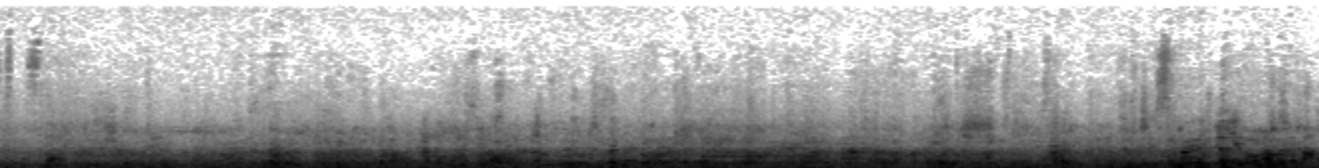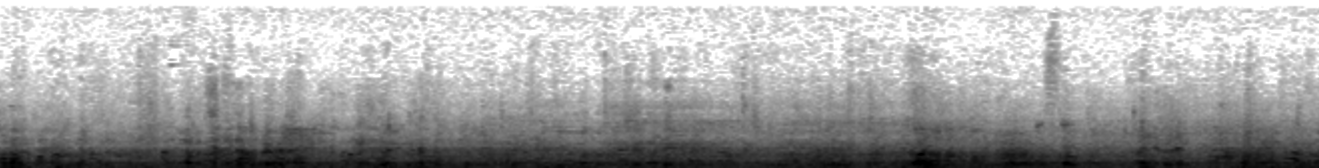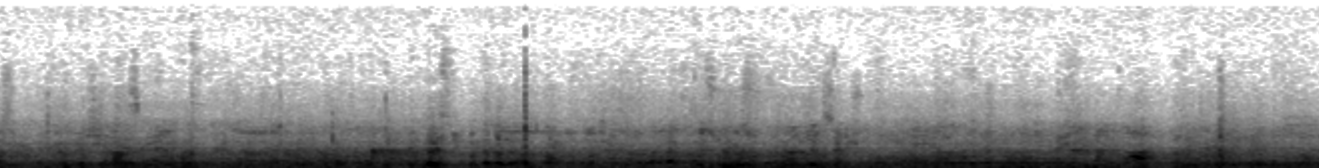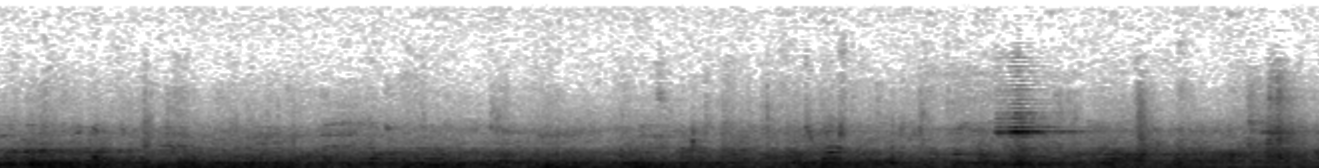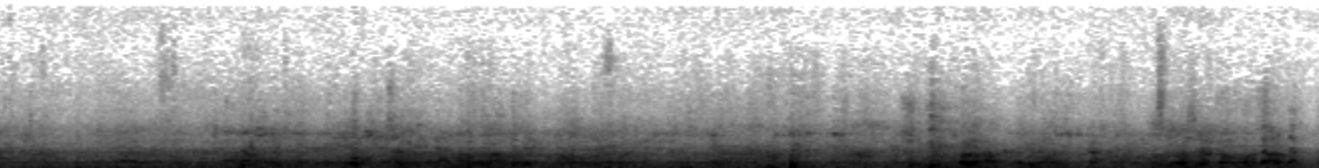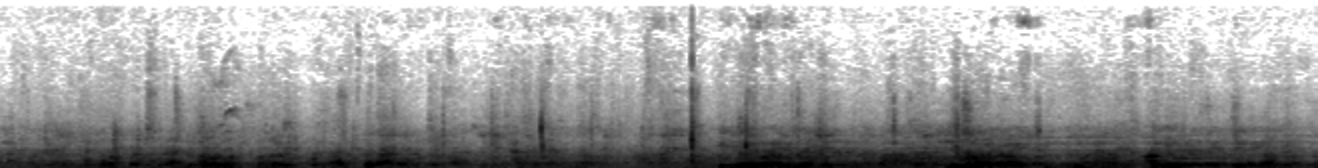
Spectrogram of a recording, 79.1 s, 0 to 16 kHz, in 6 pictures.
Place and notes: Waiting for the train in Napoli, central railways station
Naples, Italy, August 2010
